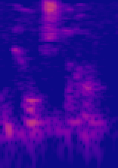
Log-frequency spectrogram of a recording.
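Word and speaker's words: Côtes du Rhône: dice cuts dur se escribe cotes durone se pronuncia cuts dur ese ya y ahí del de la allá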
